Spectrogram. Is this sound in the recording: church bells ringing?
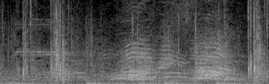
no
